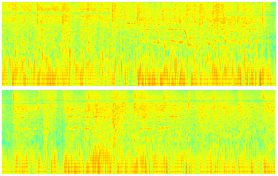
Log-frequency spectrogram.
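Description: Battle sound effects: dense gunfire and booming explosions, mixed with background music.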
